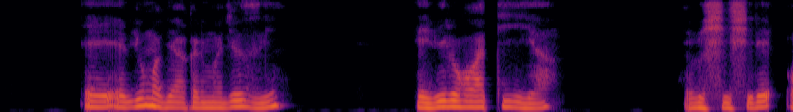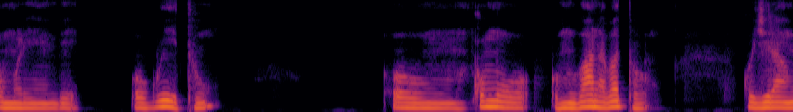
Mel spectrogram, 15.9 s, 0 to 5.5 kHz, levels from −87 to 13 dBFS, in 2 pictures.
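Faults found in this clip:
Nothing stood out on listening to this speech recording.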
